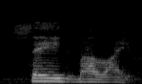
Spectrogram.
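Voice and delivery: slow, drawn-out statement at normal volume; slow emphasis. Real, not acted. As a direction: stretch each word, falling at the end. Repeats line for emphasis.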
